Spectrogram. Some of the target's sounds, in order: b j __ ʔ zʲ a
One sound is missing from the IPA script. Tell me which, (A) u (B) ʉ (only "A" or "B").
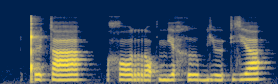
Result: B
